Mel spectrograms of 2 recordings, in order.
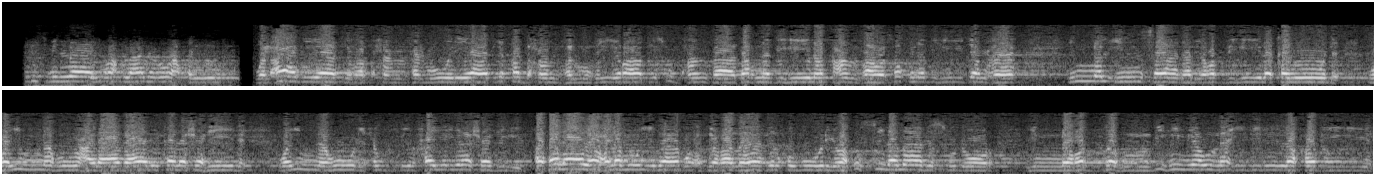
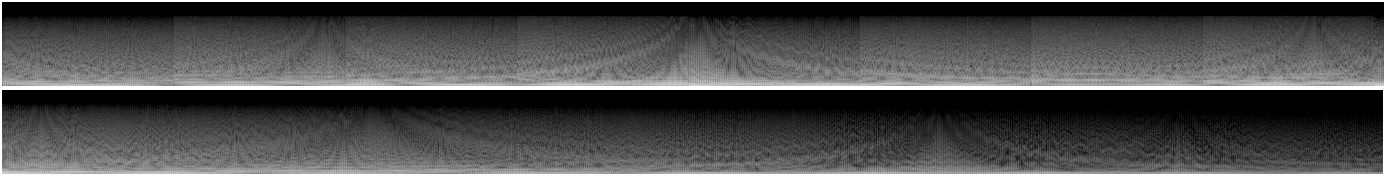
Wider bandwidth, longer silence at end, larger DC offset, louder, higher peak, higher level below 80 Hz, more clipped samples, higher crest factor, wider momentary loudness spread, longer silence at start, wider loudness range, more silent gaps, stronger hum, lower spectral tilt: second, 7.4 kHz vs 11 kHz; about the same, 0 s vs 0 s; second, under 0.1% vs 1%; first, -15 LUFS vs -21 LUFS; first, -2 dBFS vs -6 dBFS; second, -50 dBFS vs -24 dBFS; neither; about the same, 14 dB vs 14 dB; second, 11 LU vs 14 LU; first, 0.25 s vs 0 s; second, 4 LU vs 10 LU; first, 2.43-2.47 s vs none; neither; second, -1.5 dB/octave vs -6.5 dB/octave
